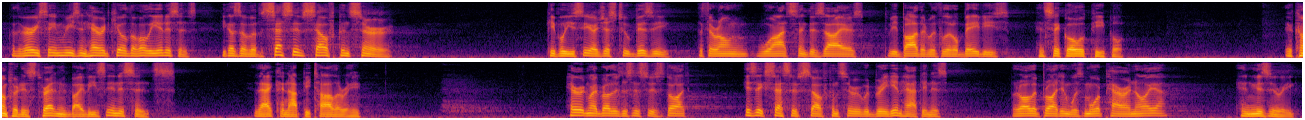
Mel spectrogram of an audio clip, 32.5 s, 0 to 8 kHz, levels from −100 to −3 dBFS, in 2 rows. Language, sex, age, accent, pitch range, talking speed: English, male, 60-79, American, 110-130 Hz, 130 wpm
